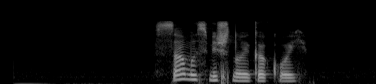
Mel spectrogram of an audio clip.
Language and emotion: Russian, neutral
